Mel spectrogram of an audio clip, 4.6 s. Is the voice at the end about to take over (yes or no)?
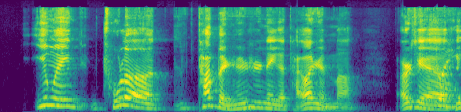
no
